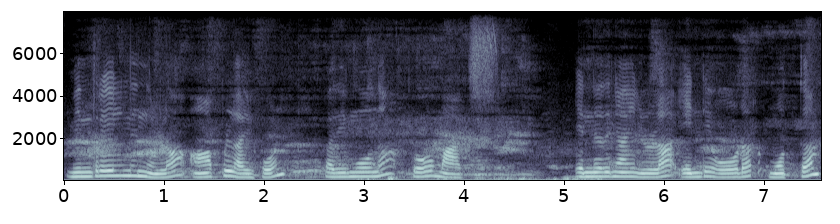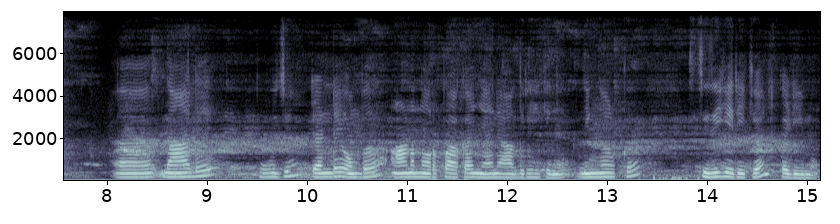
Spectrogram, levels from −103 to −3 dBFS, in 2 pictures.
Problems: constant background noise, low volume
